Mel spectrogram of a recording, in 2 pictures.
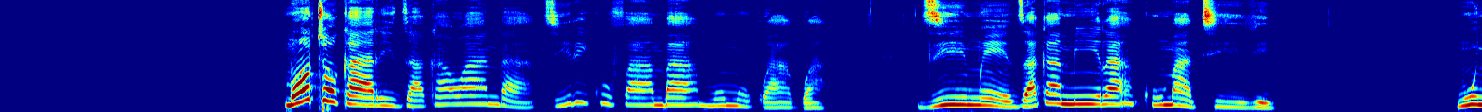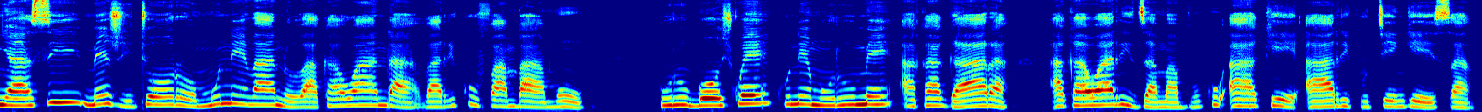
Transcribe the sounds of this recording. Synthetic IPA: mo̞tokarid͡zakawandad͡zirikufambamumuɡʱwaːɡʱwa | d͡zimwe̞d͡zakamirakumatʰiːʋi | muɲasime̞ʐito̞ɾo̞mune̞ʋan̤uʋakawandaʋarikufambaːmo̞ | kuruɓo̞ʃwe̞kune̞murume̞akaɡʱaɾa | akawarid͡zamabʱukuʔake̞aːrikute̞ŋɡe̞ːsa

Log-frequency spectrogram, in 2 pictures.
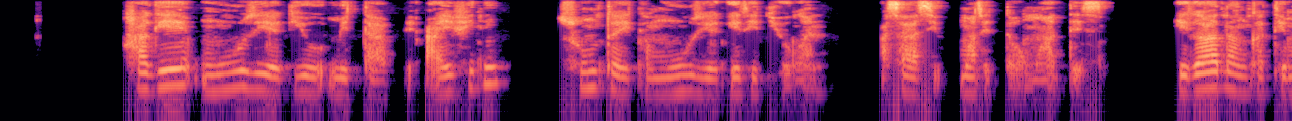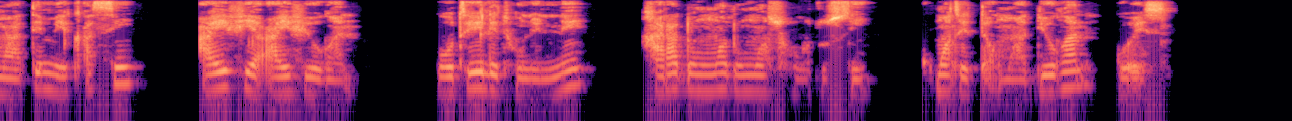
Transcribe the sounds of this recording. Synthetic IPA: hɐɡe̞ːmuːzɪjɐɡɪjomɪt̪ːaːpːɛʔɐ̰jfɪd̪ɪ | sʊnt̪ːɐjkːɐmuːzɪjɐɡeːt̪ɛt̪ːɪjo̰ːɡɐ̰n | ʔɐsaːsɪkʼʊmɐt̪ɛt̪ːɐ̰wʊ̰ma̰ːd̪ːḛːs | hɛɡaːd̪ɐŋkːɐt̪ʰɛmaːt̪ːɛmeːkʼɐsːɪ | ʔɐjfɪjɐ̰ʔɐjfɪjoːɡɐn | ot̪ʰe̞ːlɛt̪ʰunɛnːɛ | hɐɾɐd̪ʊmːɐd̪ʊmːɐsoːt̪ʊsːɪ | kʼʊmɐt̪ɛt̪ːɐ̰wʊ̰maːd̪ːɪjoːɡɐnɡ̥ɔ̰ʔḛːs

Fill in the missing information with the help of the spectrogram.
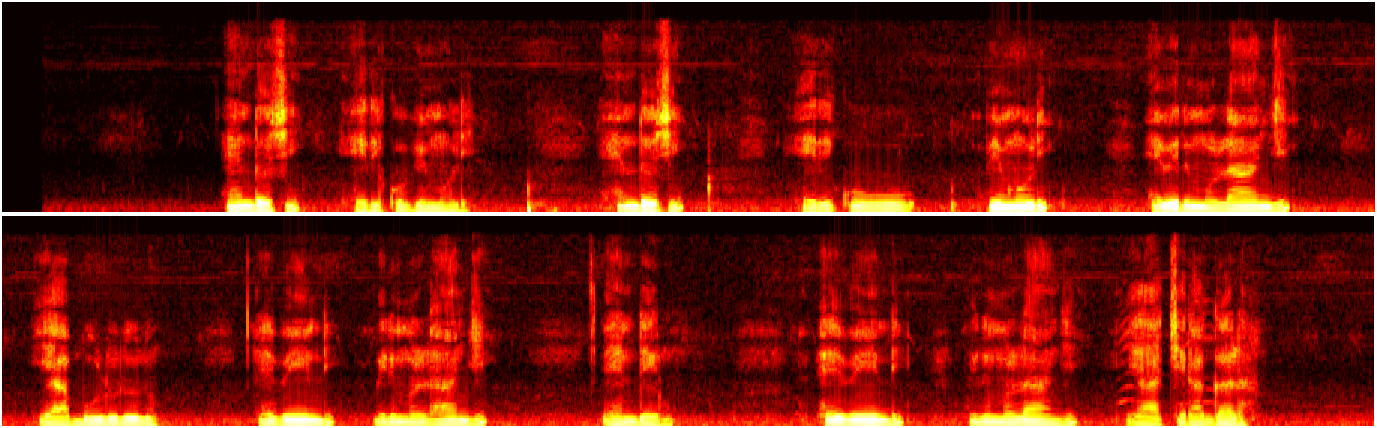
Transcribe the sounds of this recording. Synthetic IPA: e̞ndo̞ci | e̞ɾikuβimuli | e̞ndo̞ci | e̞ɾiku | βimuli | e̞βiɾimulaːɲɟi | jaβulululu | ne̞βiːndi | βiɾimulaːɲɟi | e̞nde̞ɾu | e̞βiːndi | βiɾimulaːɲɟi | jaciɾaɡala

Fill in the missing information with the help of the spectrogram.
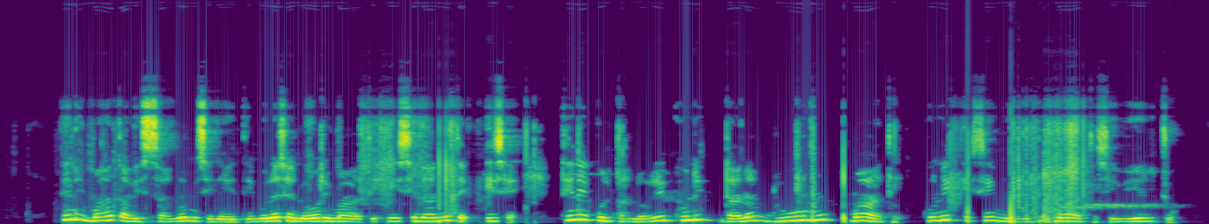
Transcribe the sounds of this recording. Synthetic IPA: t̪ɪnɪmaːt̪ʼɐwɪsːɐnːɔmɪsɪle̞ːt̪ɪmʊlɛsɛno̞ːɾɪmaːt̪ɪhiːsɪnɐnːɪt̪ɛɪsɛt̪ɪnɪkʊlt̪ɐnːɔɾɪkʊnɪd̪ɐnɐd̪uːmʊmaːt̪ɪ | kʊnɪɪsɪmʊlːɪd̪ʊmaːt̪ɪsɪmiːnt͡ʃʼːʊ

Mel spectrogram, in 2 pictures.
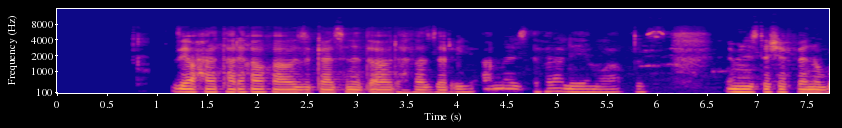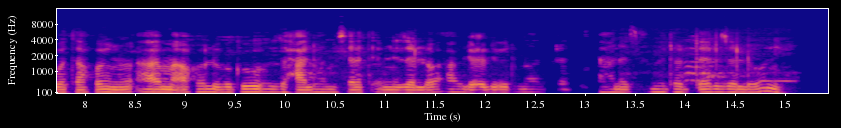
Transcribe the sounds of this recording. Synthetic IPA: ʔɨziawħaɾɐt̪ʰaɾixawkʰɐβaβizɨkʰːajadsɨnɐt̪ʼɐβaβd̪aħt̪ʰat̪zɐɾiʔɨjːuʔaβmɐzɨt̪ʰɐfɐlalɐjɛmɐwaqʼɨsʔɨmnizɨt̪ʰɐʃɛfɐnɐbo̞t̪ʰakʰo̞jnuʔaβma̰ʔxɐlubɨɡɨβuzɨħalɐwomɐsɐɾɐt̪ʰɨmnizɐlːɐwoʔaβlɨʕluʔud̪ɨmːazɨbɾɐt̪zɨt̪ʰɐhanɐt͡sʼɐmɐd̪ɐɾd̪ɐlzɐlːɐwunɨjːu

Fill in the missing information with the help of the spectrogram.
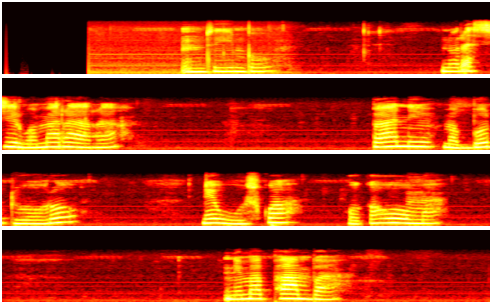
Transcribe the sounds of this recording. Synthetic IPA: nʐimbo̞ | ino̞rasirwamaɾara | pane̞mabʱo̞dʱoɾo | ne̞ɦuskwa | ɦwakaɦoma | ne̞mapʰamba

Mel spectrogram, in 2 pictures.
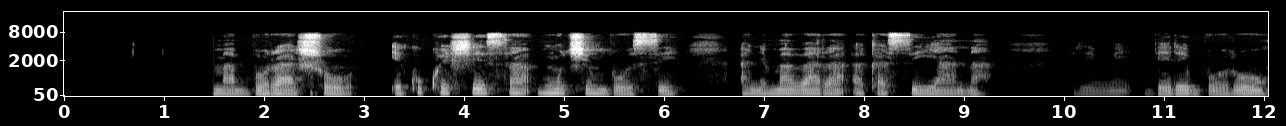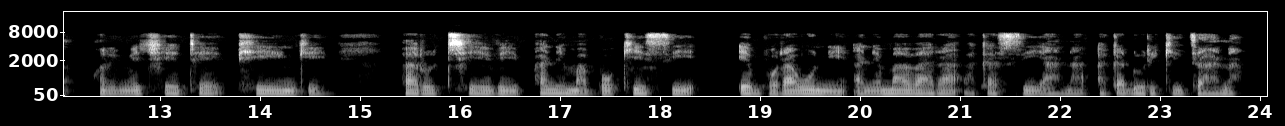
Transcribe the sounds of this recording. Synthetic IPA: mabʱuraʃo̞ | e̞kukwe̞ʃe̞samut͡ʃimbusi | ane̞maʋaɾaʔakʰasijana | rimwe̞nde̞re̞bʱuru | rimwe̞t͡ʃe̞tʰe̞pʰiŋɡi | paɾutʰiʋipʰane̞mabʱokʰisi | e̞bʱurauniʔane̞maʋaraʔakasijanaːkaɗurikid͡zaːna

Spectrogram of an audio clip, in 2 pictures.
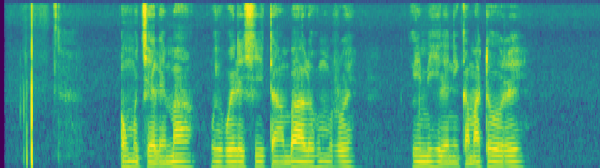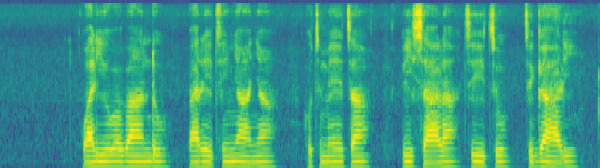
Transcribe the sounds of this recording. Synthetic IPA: omut͡ʃe̞le̞ma | wiβwe̞ːle̞ʃitaːmbaloxumuɾwe̞ | wimixile̞nikamato̞ɾe̞ | walioβaβaːndu | βaɾet͡siɲaɲa | xut͡sime̞t͡sa | βisalat͡siːt͡sut͡siɡaːli

